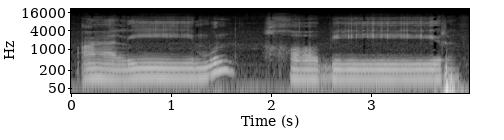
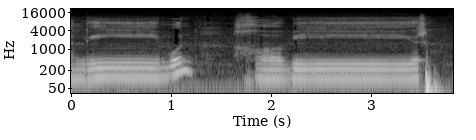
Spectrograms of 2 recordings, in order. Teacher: tanwin bertemu dengan Kho maka wajib dibaca Idhar dengan jelas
